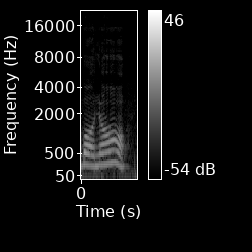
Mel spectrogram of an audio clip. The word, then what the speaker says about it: BoNoh: ชื่อ ด้อม แล้ว ใช้ ชื่อ ว่า Mono อ่าน ออก เสียง ว่า brono ด้อม อย่าง เป็น ทาง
